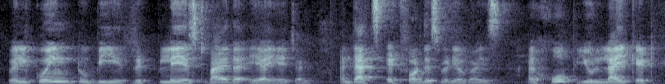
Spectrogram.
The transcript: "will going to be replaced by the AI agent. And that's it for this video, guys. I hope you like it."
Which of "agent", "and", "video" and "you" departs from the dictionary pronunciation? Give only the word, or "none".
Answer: agent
